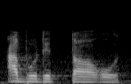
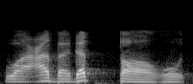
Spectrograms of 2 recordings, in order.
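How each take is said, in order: First: The first word has a u vowel after b. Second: The first word has an a vowel after b. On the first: This is a reading attributed to a single reciter. "dengan didomahkan di ba dan dijerkan, dikasrokan di ta" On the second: This is the agreed reading in the standard text. "adalah yang tertulis di dalam Mushaf Utsmani"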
